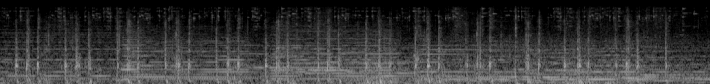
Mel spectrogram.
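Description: Roach the horse gallops in The Witcher 3: Wild Hunt, with fast, steady hoofbeats close by over tonal background music and a hint of whinnying.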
